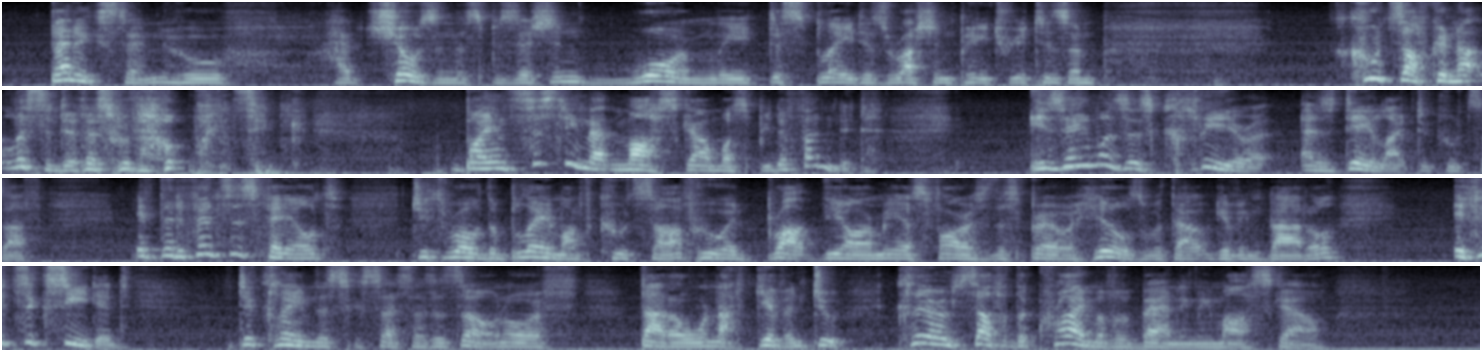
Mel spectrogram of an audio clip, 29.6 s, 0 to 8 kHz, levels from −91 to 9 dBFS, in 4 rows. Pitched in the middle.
Yes: medium, 150 Hz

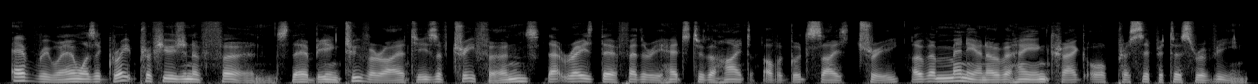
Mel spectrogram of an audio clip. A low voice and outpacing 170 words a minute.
No: low, 115 Hz; average, 165 wpm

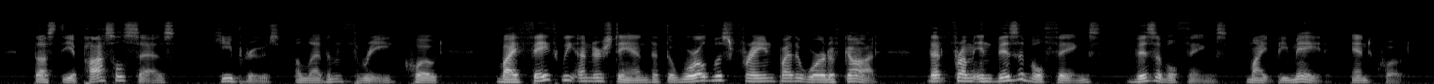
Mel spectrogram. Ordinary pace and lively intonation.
No: slow, 120 wpm; wide, 7.0 semitones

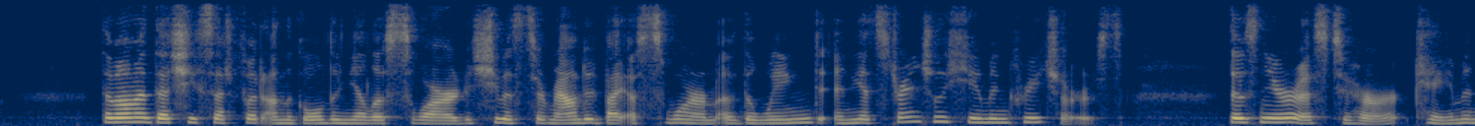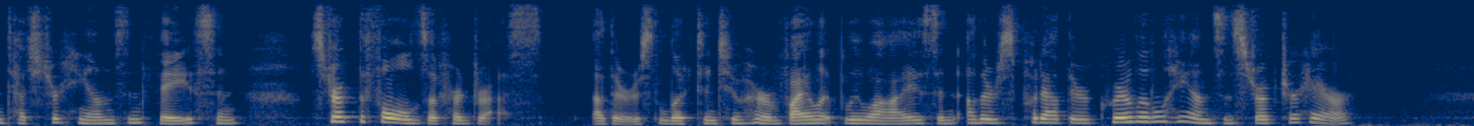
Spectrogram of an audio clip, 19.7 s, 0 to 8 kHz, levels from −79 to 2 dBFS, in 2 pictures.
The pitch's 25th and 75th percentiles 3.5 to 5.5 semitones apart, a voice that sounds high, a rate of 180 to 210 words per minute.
Yes: average, 4.0 semitones; high, 225 Hz; average, 190 wpm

